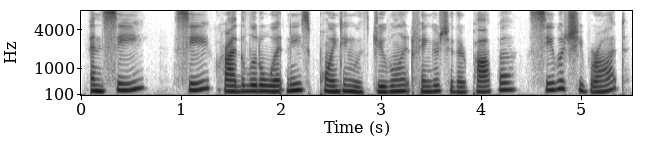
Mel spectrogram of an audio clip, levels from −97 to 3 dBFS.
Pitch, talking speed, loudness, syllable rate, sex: 215 Hz, 185 wpm, -16 LUFS, 5.0 syllables/s, female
